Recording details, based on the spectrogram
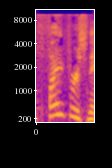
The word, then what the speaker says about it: Pfeiffer: And I got to say, Party Bus Kevin, you pronounced Michelle Pfeiffer's name correctly, and that shocked me. – Well, I'm a huge Michelle Pfeiffer fan. – Well, it's got that silent P there in the last name.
